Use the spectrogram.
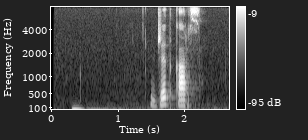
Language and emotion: Russian, neutral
